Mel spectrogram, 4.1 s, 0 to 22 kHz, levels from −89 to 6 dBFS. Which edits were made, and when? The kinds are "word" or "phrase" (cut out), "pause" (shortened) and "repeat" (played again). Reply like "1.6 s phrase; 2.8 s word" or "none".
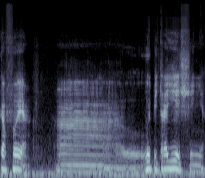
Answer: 3.2 s phrase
